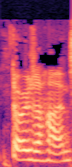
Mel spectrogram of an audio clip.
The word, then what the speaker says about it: Storjohann: Storjohann.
